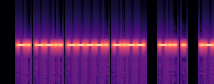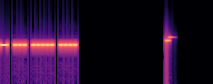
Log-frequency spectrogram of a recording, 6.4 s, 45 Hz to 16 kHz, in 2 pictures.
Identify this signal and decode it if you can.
Morse code, heard as a keyed tone, about 36 wpm, 700 Hz. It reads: NZ9Y DE WS5H
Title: USA Callsign DE Callsign - 4 Characters - 35wpm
